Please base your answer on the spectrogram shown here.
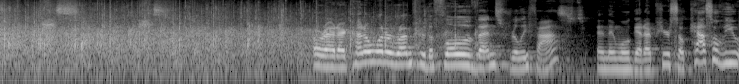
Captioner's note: applause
